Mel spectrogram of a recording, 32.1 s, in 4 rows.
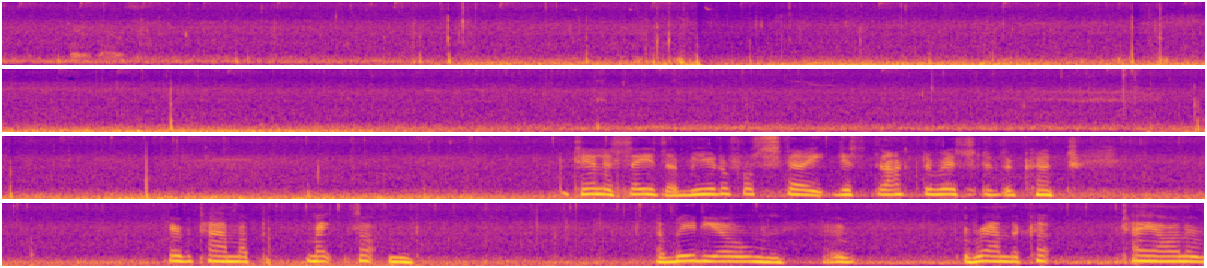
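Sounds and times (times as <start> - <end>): rain falling on a river: 0.0 - 32.0
low rumble on microphone: 0.5 - 14.0, 15.2 - 29.6.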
